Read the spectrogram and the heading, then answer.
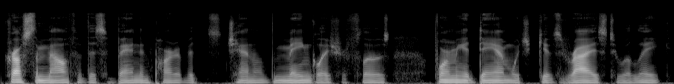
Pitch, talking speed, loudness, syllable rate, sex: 90 Hz, 205 wpm, -26 LUFS, 5.0 syllables/s, male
